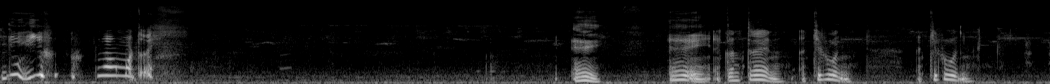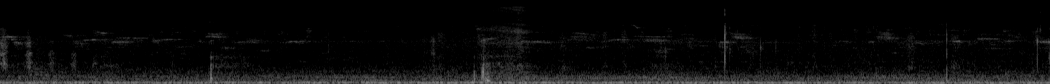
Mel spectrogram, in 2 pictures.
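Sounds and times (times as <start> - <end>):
low steady rumble: 0.0 - 21.0
faint bird chirps: 2.4 - 21.0
rustle: 10.2 - 21.0.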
